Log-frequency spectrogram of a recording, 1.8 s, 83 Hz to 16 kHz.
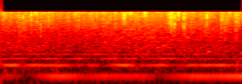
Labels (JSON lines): {"label": "biophony, midshipman", "recorder": "SoundTrap 500"}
